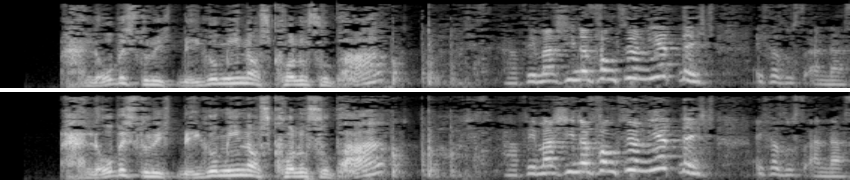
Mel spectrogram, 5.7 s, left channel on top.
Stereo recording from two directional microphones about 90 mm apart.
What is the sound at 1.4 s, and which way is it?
A woman's voice, 20° left (ahead or behind).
